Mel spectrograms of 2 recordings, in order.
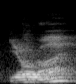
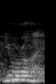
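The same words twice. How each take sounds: First: It is said in a guttural Australian accent. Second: It is said in a London accent.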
